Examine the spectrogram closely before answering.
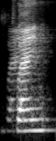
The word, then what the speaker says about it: climb: in the action crime the b is silent you don't pronounce the b so climate good okay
